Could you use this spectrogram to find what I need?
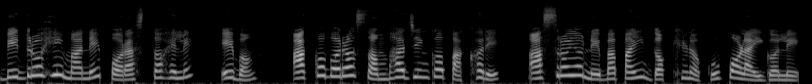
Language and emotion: Odia, neutral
